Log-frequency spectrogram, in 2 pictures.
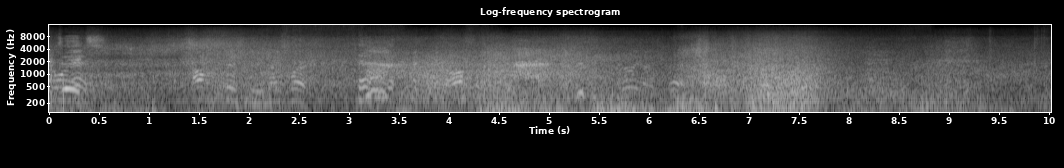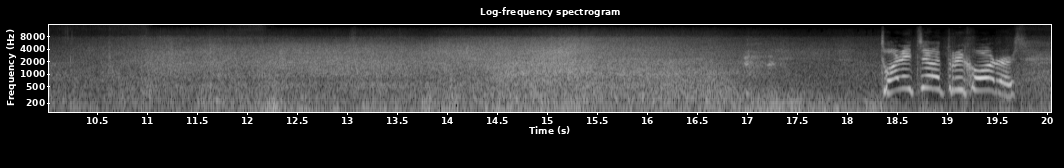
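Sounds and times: seawater rushing: 0.0 - 20.0
wind buffeting microphone: 0.0 - 20.0.

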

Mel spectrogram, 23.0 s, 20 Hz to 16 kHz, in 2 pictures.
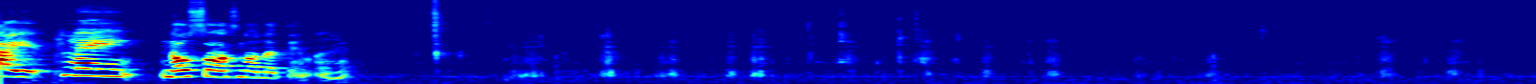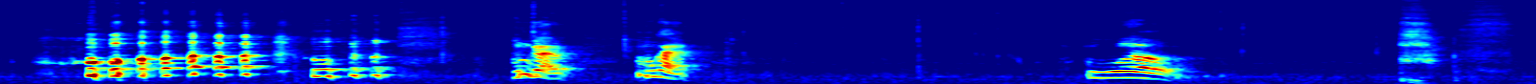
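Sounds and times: person chewing crunchy chip: 2.9 - 11.8, 17.0 - 19.6
woman laughing loudly: 11.8 - 14.5.

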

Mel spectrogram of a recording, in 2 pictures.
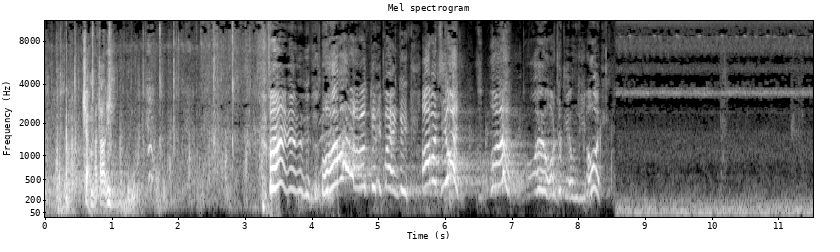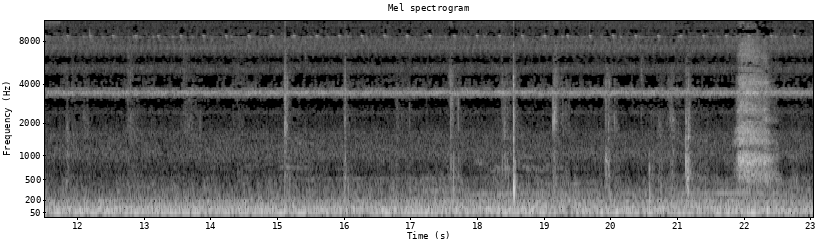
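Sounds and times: footsteps on gritty road: 0.0 - 4.1, 10.0 - 21.8
crickets chirring: 0.0 - 23.0.

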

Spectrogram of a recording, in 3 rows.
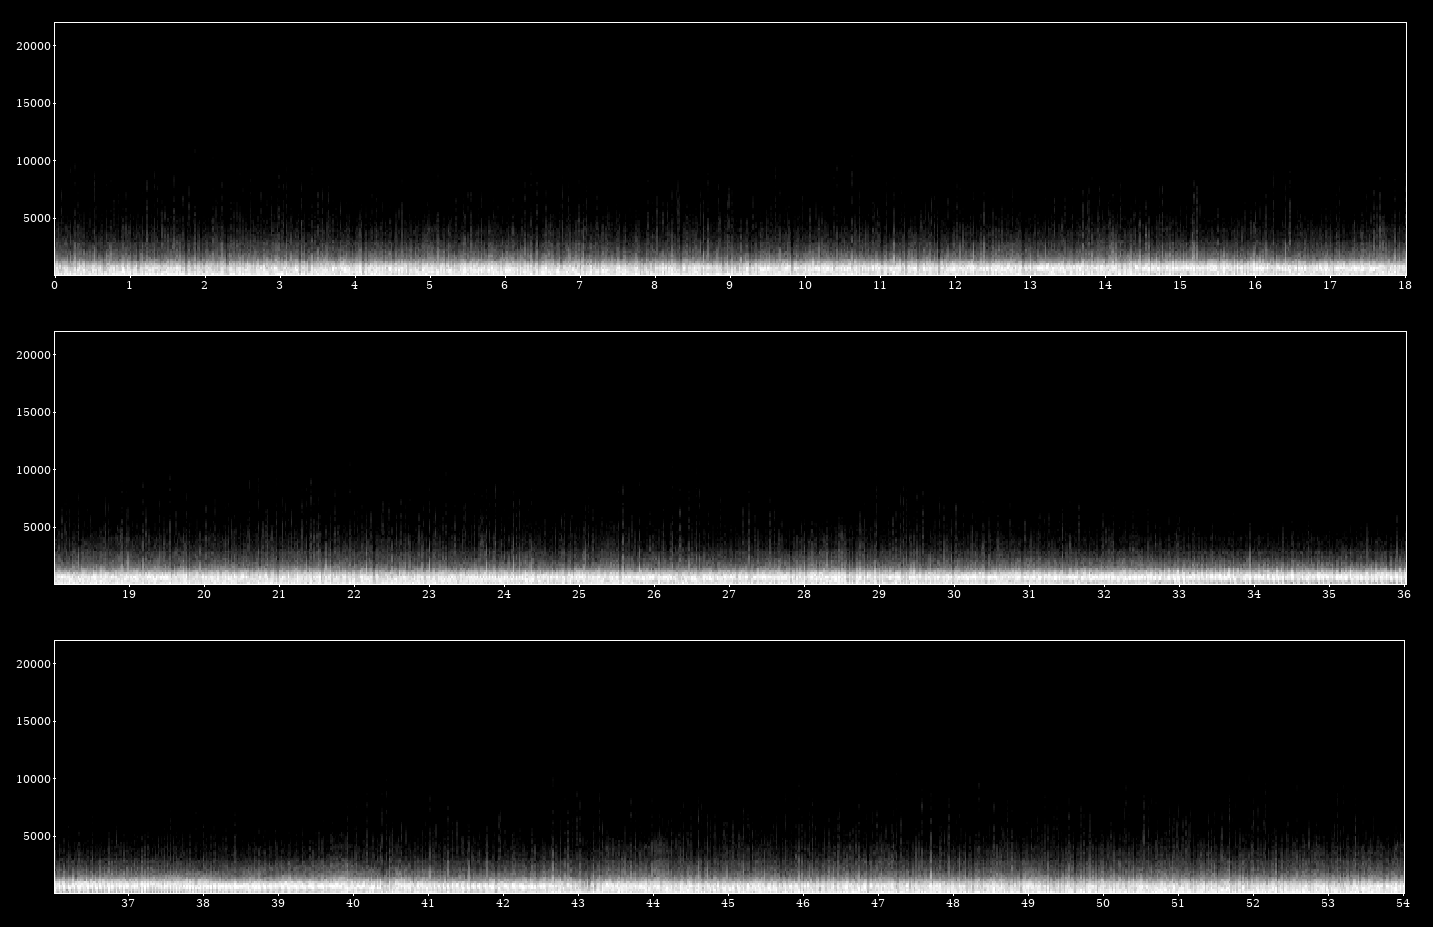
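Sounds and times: faint constant hum: 0.0 - 39.0
car road and engine noise: 0.0 - 54.0.

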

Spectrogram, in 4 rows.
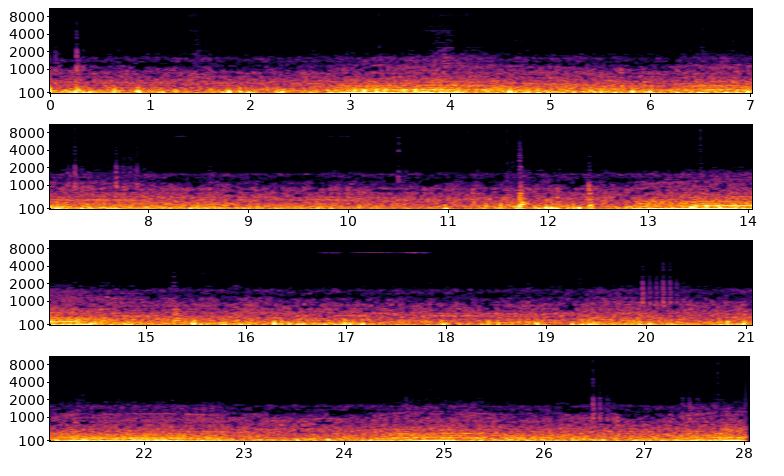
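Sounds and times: car engine and road noise: 0.0 - 28.0.

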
